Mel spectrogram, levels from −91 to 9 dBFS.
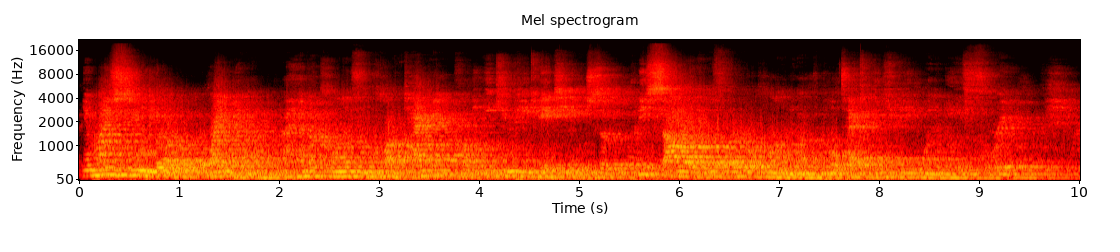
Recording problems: room echo; strong; dies away in 2.3 s
off-mic speech; far
distortion; slight; 10 dB below the speech
background chatter; noticeable; throughout; 4 voices, 20 dB below the speech

